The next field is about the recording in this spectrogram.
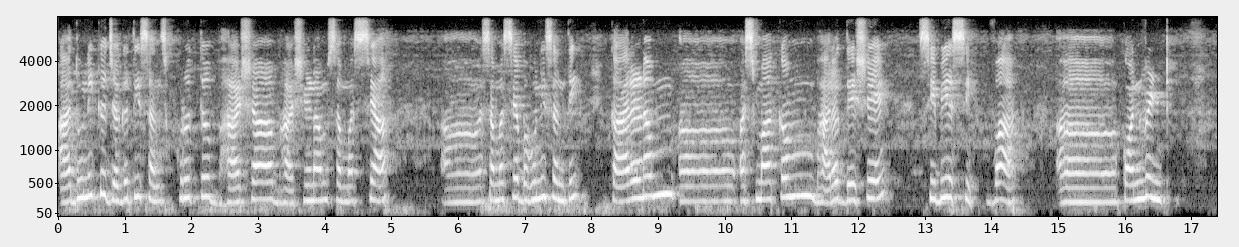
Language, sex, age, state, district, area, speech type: Sanskrit, female, 45-60, Maharashtra, Nagpur, urban, spontaneous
